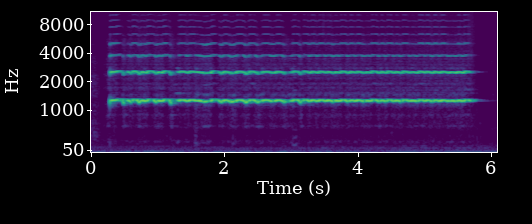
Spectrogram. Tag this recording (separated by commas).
Music, Wind instrument, Musical instrument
